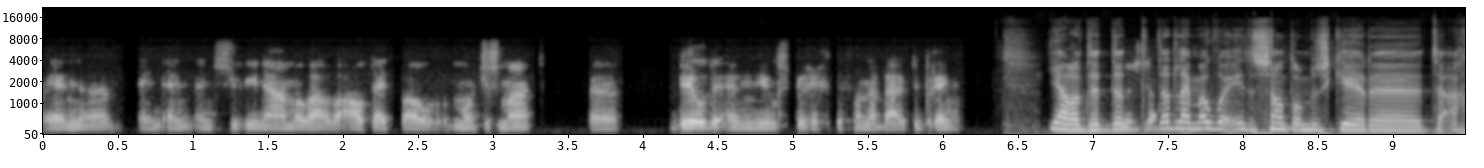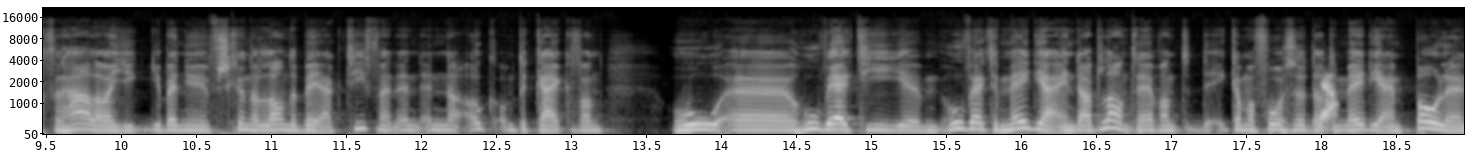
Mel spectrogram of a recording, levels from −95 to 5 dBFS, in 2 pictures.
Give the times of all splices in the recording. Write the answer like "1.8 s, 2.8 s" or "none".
none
